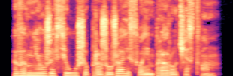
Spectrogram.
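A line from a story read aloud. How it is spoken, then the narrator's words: Muttering. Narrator (Russian): пробормотала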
